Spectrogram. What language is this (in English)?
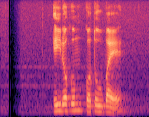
Bangla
